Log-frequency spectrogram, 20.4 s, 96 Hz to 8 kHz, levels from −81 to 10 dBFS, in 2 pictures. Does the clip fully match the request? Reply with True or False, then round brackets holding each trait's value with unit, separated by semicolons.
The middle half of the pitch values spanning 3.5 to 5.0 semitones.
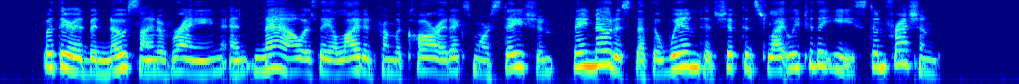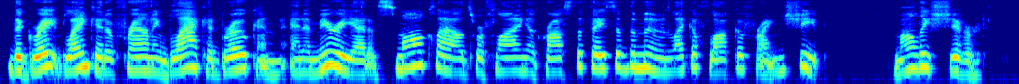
True (4.6 semitones)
